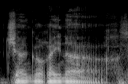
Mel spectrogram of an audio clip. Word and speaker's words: Django Reinhardt: Det här är från en skiva som heter Django Reinhardt, eller Django Reinhardt som det egentligen ska uttalas, And the Singers with Jean Sablon.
